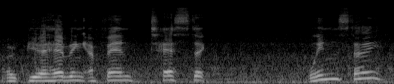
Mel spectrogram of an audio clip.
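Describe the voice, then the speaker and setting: A middle-aged man with a New Zealand accent greets viewers by name and chats casually while live-streaming a farming game. He speaks slowly in a high, expressive voice, with background noise audible.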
